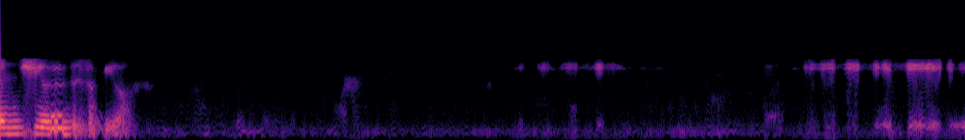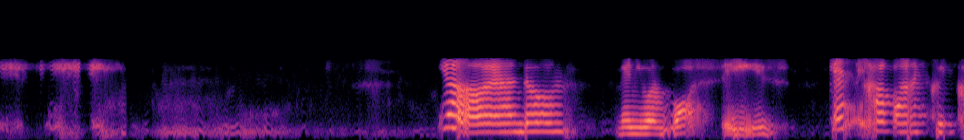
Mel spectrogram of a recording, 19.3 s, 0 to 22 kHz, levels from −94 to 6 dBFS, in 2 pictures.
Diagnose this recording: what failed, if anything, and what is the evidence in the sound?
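The failure is at the codec stage: the speech has been through a Codec 2 vocoder for its whole length, and the heavy damage fits a rate of about 2.4 kbit/s. Only pitch, voicing, energy and a coarse spectral envelope survive; the decoder rebuilds the speech from sine waves rather than the original waveform. The result is a robotic, buzzy timbre throughout, with nothing above 3.8 kHz.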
